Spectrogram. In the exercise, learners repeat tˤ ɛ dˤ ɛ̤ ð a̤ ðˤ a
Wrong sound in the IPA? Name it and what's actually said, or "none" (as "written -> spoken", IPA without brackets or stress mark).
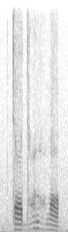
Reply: none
